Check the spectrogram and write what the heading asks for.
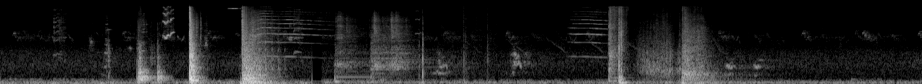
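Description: Cartoon slapstick sound effects: a few sharp thumps and a clatter between about one and a half and three seconds in, then two more hits about six and seven seconds in, over a steady outdoor background with faint chirping.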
